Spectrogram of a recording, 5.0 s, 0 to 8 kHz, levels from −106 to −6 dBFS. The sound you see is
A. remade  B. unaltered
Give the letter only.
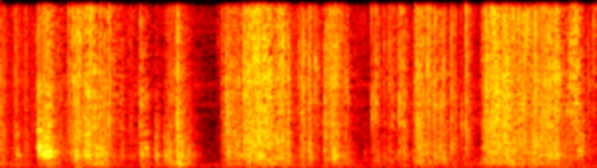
B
